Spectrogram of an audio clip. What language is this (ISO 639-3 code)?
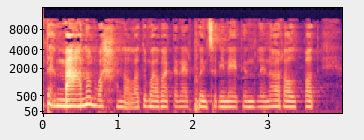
cym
